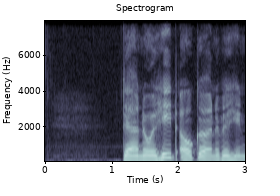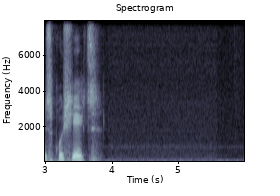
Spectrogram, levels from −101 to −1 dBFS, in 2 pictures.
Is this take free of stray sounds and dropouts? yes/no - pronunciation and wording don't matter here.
yes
